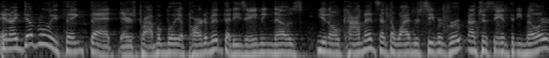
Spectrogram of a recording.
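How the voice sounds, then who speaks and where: A man speaks at a fairly quick pace with hardly any pauses, his pitch fairly high. His voice is somewhat breathy and very even in loudness. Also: ordinary pitch variation. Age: 30s. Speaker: sports fan podcaster. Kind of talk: casual chat.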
